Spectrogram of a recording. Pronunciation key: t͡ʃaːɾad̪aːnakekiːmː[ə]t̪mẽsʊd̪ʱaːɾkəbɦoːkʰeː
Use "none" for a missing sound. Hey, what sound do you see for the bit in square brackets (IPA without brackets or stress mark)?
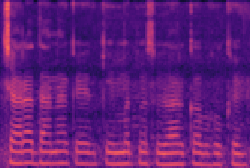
ə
